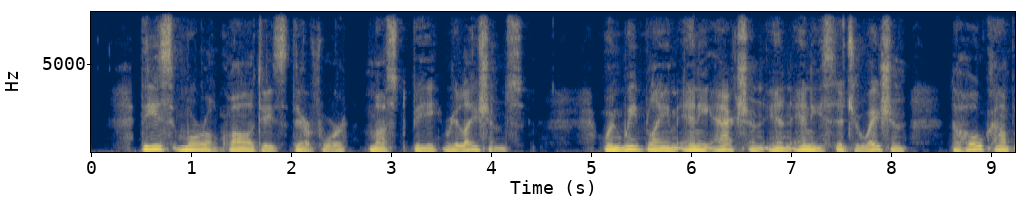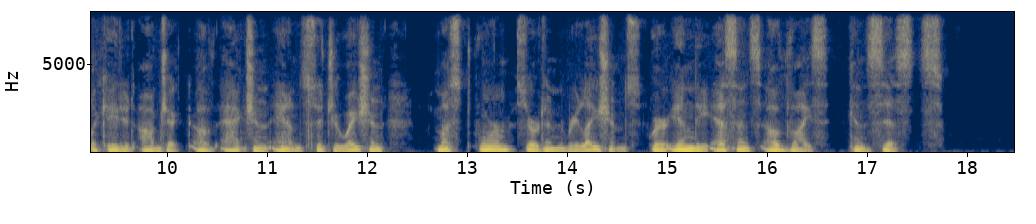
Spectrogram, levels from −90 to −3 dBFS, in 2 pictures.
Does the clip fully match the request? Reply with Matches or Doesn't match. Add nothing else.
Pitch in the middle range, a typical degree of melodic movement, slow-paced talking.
Matches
